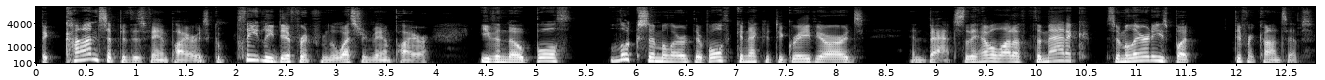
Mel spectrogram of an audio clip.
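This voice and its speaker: A man's voice: fairly high pitch, animated, normal speed, no echo, studio quality. A man co-hosting a book podcast, explaining characters and history in an informative way. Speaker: podcast co-host. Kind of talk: casual book chat.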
